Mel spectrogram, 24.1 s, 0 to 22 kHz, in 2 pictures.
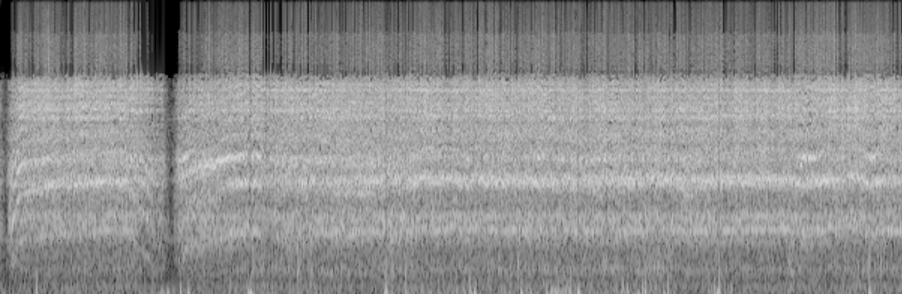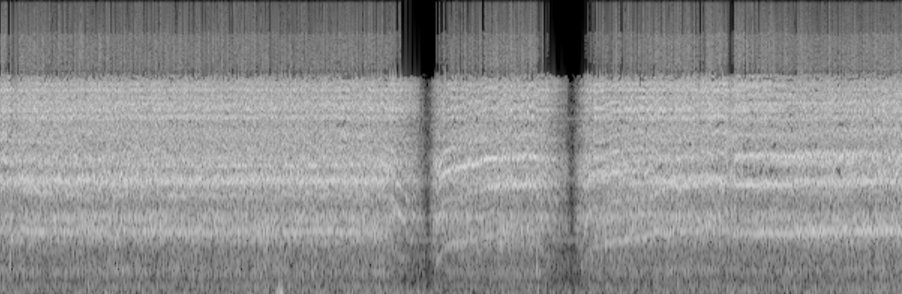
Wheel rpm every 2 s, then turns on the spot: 170, 150, 210, 230, 220, 230, 210, 210, 160, 130, 190, 210.
none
